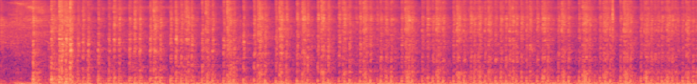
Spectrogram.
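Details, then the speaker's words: Barra-swapped GU Patrol on first runs, no exhaust fitted and smoking heavily: loud deep blatting with an uneven, stumbling beat; runs rough. Owner is checking air-fuel ratios and hopes the mixture is off and tunable, otherwise bigger issues. "So we're just gonna see air fuel ratios, because it's smoking so much. Hopefully the fuel ratio is way off. That's a good sign, because we can tune that. But if it's not that, then we got bigger issues."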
